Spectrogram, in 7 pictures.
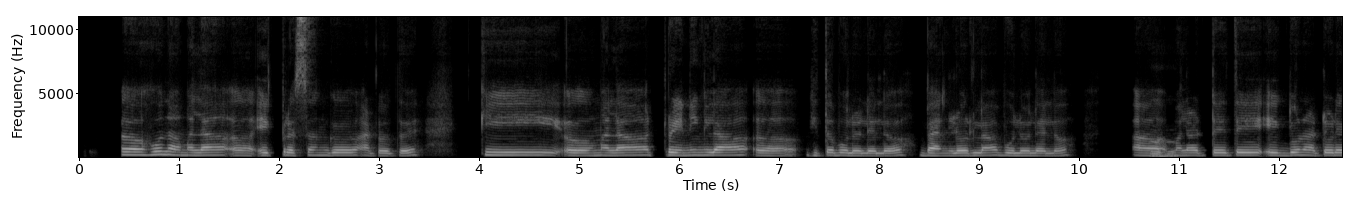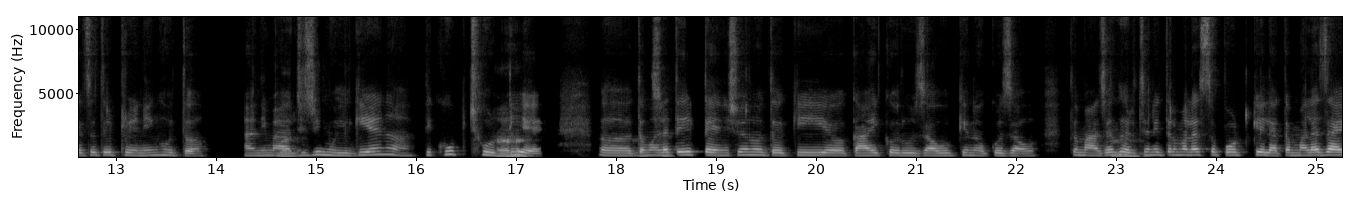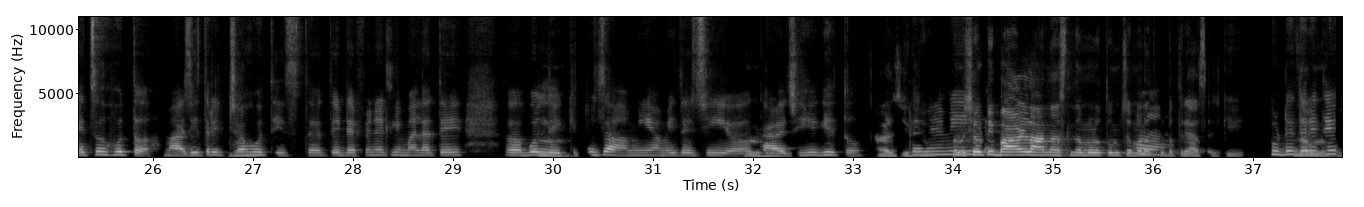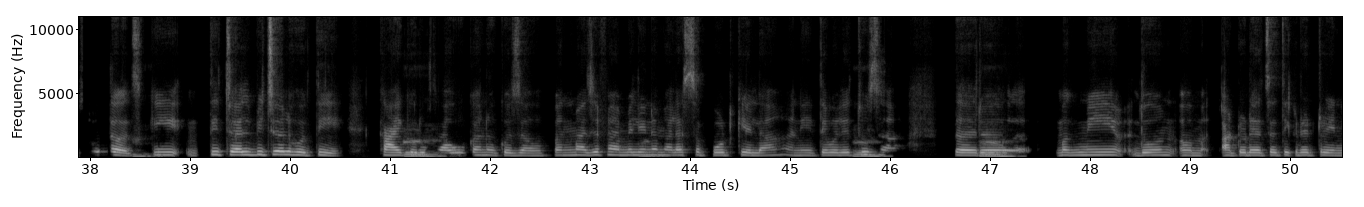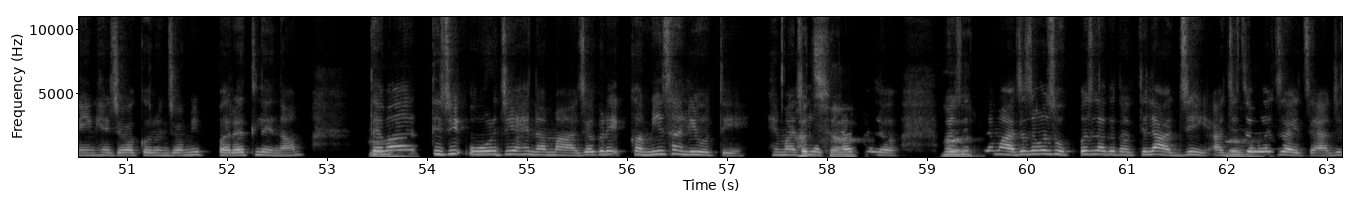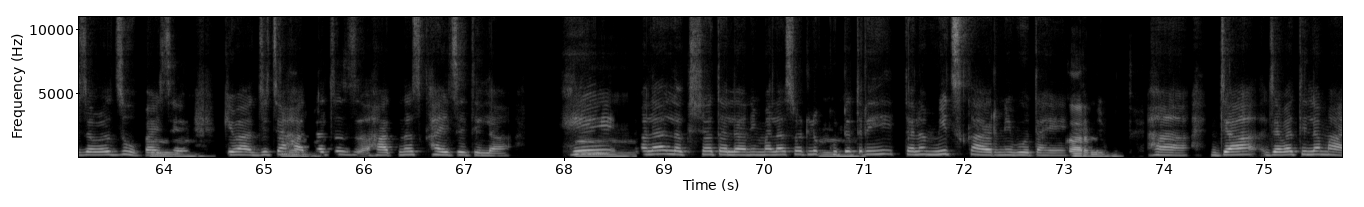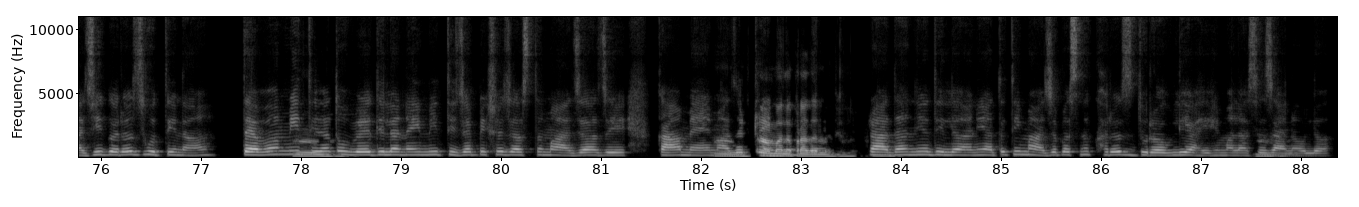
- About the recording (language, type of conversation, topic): Marathi, podcast, काम आणि वैयक्तिक आयुष्य यांचा समतोल साधण्यासाठी तुम्ही कोणते सोपे उपाय सुचवाल?
- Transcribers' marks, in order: other background noise; tapping; horn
